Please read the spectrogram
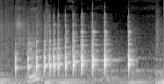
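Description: A quick run of about a dozen short wood-block taps, bunched close together in the middle and spacing out before they stop shortly before the end: an edited-in sound effect.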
